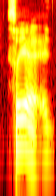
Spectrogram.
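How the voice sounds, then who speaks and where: A man's voice: warm tone, no room sound, clean studio sound. A man co-hosting a podcast in casual chat, laid-back and skeptical, laughing easily. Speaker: podcast co-host.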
